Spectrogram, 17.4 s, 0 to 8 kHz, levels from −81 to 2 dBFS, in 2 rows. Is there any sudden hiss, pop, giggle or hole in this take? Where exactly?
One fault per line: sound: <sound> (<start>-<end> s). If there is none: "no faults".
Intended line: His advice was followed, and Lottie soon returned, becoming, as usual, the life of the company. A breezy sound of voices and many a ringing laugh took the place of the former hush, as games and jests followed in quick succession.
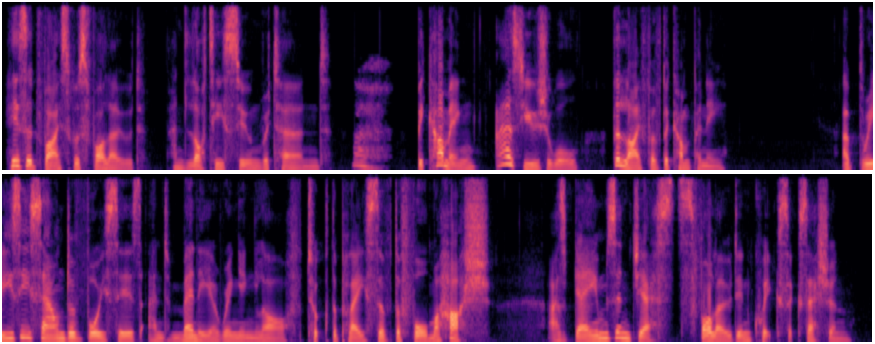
sound: sigh (3.5-3.9 s)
